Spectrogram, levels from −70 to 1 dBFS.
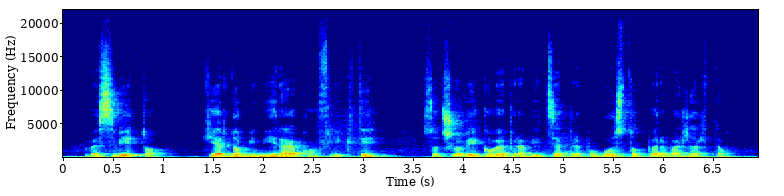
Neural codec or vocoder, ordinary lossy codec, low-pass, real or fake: none; none; none; real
